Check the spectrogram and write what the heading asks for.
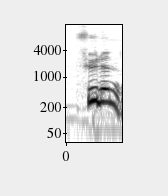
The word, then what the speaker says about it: füllen: А вот глагол fühlen, наоборот, произносим с кратким ü. И переводится он как наполнять или заполнять. Alle Bücher in meiner Wohnung füllen drei Schränke.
